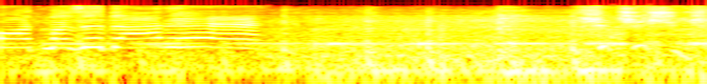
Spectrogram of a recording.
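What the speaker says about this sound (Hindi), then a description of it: "मिनी ट्रेन भी चलती है इस पार्क में" Cartoon mini train running on a track in a park, with clattering wheels and rumbling carriages heard close after a voice at the start.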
